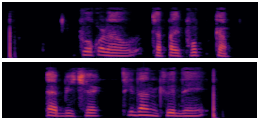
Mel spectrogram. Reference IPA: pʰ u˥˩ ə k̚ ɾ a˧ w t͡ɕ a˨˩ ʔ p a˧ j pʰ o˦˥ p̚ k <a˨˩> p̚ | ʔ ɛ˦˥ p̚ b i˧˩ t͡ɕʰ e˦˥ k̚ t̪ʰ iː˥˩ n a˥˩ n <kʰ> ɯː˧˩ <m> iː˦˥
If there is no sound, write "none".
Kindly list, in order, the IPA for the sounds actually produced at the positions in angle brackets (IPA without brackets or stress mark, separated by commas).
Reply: a˨˩, kʰ, n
